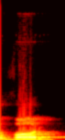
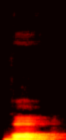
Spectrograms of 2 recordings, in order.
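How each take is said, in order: First: वर्ब with a clear R; American verb. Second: वर्ब with no R sound, like वब; British verb. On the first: Teacher showing students the American वर्ब with R. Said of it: "आर clear and loud". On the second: Teacher showing students the British वर्ब without R. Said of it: "यानी हम इसको पढ़ते हैं H". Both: Shown as a demonstration.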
